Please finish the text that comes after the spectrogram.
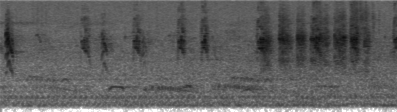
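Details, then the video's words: Baya weaver during nesting in a tropical setting, with scattered sharp chirps followed by a steady series of loud buzzy notes, about four per second. "The Baya Weaver’s Amazing Nests | Tropical Birdlife Sounds"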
